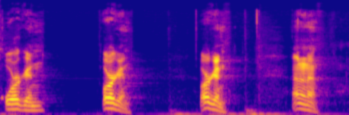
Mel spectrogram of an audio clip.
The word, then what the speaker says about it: Oregon: Republican lawmakers tee up a battle over transgender sports in Orgon as some people say. It's Oregon.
